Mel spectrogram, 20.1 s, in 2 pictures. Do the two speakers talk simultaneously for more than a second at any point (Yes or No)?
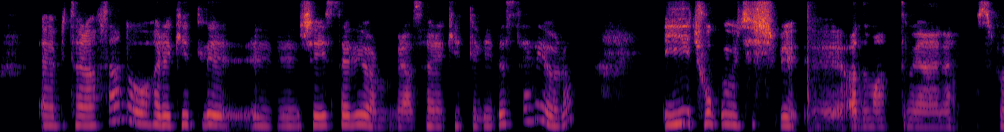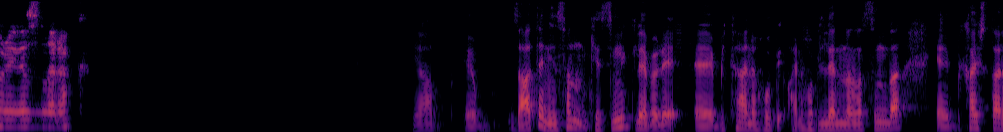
No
